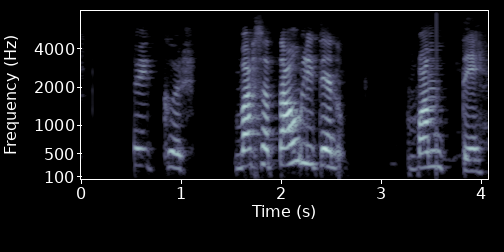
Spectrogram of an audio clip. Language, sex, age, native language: Icelandic, male, 10, Icelandic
